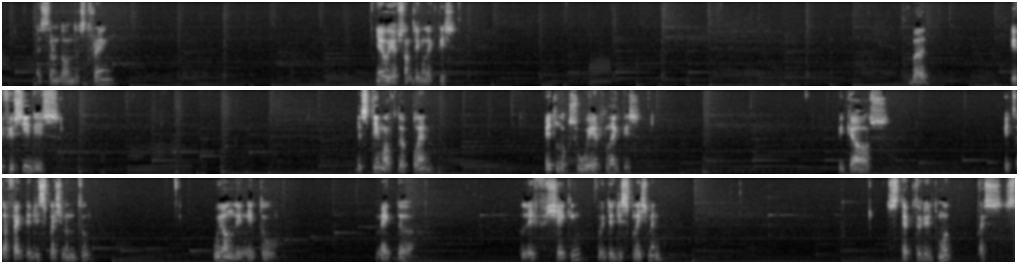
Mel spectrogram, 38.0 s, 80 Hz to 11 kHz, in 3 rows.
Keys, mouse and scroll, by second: 0.6-3.5 drag, 34.5 space, 36.5 Tab, 37.6 /.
